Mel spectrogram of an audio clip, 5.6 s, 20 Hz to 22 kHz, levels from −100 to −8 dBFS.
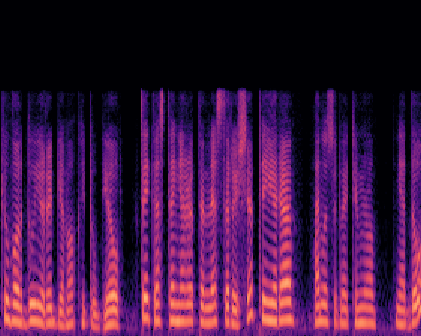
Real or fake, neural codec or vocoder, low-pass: fake; codec, 16 kHz, 0.5 kbps, FreqCodec, larger model; 7.2 kHz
